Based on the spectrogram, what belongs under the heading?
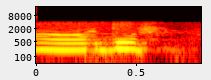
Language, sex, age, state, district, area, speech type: Manipuri, female, 45-60, Manipur, Churachandpur, rural, conversation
